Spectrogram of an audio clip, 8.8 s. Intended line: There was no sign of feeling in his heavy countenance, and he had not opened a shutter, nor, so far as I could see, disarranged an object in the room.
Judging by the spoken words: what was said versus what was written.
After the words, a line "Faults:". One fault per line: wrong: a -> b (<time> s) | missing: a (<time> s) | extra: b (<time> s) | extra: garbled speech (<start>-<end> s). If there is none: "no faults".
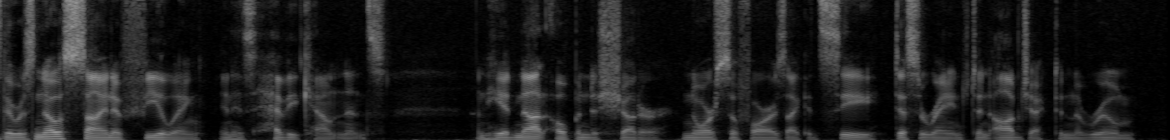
There was no sign of feeling in his heavy countenance, and he had not opened a shutter, nor, so far as I could see, disarranged an object in the room.
Faults:
no faults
